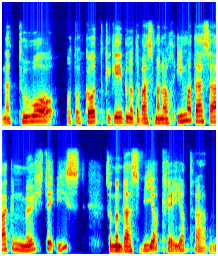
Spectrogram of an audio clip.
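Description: A man with an ordinary speaking voice talks fairly high, with ordinary pitch variation. The recording is very clean with a silent background, and the sound is dry and close with no echo. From northern Switzerland, Schaffhausen. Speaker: photographer and entrepreneur. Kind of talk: interview conversation.

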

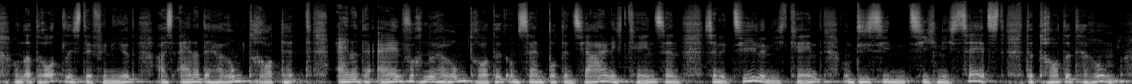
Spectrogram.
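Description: Noticeable background noise surrounds a man speaking at a fairly low pitch with very even loudness. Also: ordinary pitch variation, moderate pace. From USA. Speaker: sales trainer. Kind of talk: motivational monologue. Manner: animated; halting with repetitions.

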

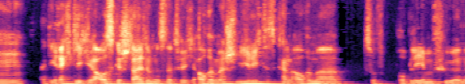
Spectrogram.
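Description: Speaking at a fairly quick pace, a man has a somewhat breathy voice at a medium pitch with ordinary pitch variation. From Munich, Bavaria. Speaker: SEO consultant. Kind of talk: casual interview. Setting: video podcast.

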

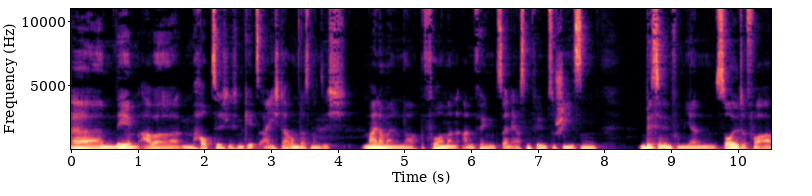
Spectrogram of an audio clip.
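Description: Heard on a very clean recording with a silent background, a man's fairly low, dark, mellow voice moves at a moderate pace with fairly even intonation. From Mannheim, Germany. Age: 20s. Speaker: photographer. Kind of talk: casual chat. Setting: studio.

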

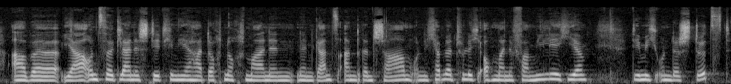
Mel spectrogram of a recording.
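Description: Monotone, flat intonation at a fairly quick pace amid noticeable background noise. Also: woman, medium pitch for a woman. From Franconia, Germany. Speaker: photographer. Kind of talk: casual interview.

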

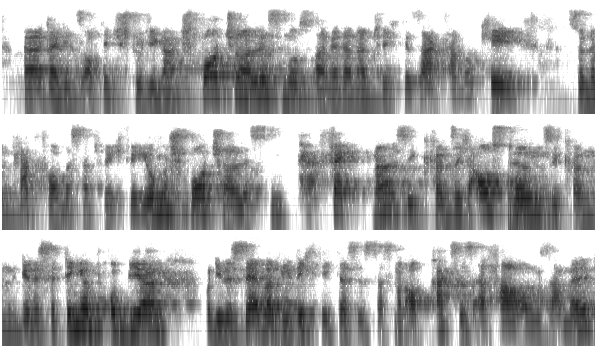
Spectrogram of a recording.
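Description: A man's high-pitched voice at a very fast pace with lively intonation. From Hamburg, northern Germany. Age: 30s. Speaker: media entrepreneur. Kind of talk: interview. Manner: many filler sounds (äh, ähm).

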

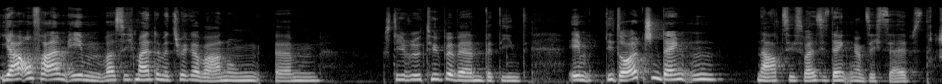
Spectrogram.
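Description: An ordinary speaking voice: a woman at a medium pitch talks at a moderate pace with ordinary pitch variation. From Switzerland. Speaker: podcast co-host. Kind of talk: casual chat.

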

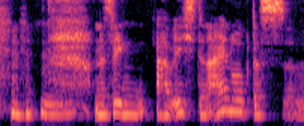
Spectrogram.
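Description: Against noticeable background noise, a woman's voice sits at a medium pitch. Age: 30s. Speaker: leadership trainer and coach. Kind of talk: interview.

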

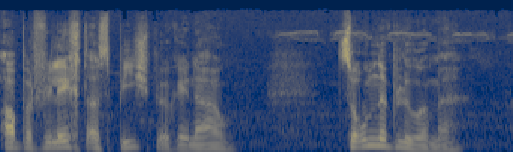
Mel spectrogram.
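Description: The man's pitch swings very widely, and the sound is dry and close with no echo. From Switzerland, Lucerne hinterland. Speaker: botanist podcast co-host. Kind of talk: casual educational chat. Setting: outdoors in a garden.

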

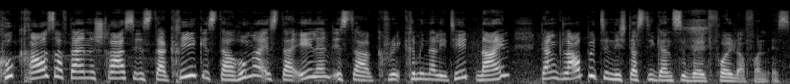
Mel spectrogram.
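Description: An animated woman speaks in a high pitch with very wide pitch swings. The sound is dry and close, with no echo. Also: moderate pace. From Germany. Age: 50s. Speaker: life coach and podcast host. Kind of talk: casual chat. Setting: outdoors on a meadow.

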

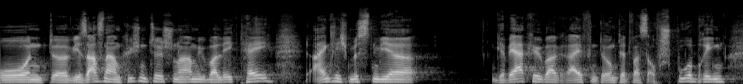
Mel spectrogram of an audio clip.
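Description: A man's ordinary speaking voice at a medium pitch and moderate pace, with fairly even intonation, in a very clean recording with a silent background. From Berlin, Germany. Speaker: plumber and heating installer. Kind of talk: interview. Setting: studio.

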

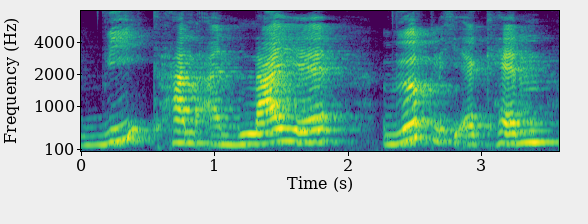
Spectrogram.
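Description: A woman at a very slow pace with ordinary pitch variation, plus noticeable background noise and audible room echo. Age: 30s. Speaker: podcast host and workshop trainer. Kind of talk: solo podcast monologue.

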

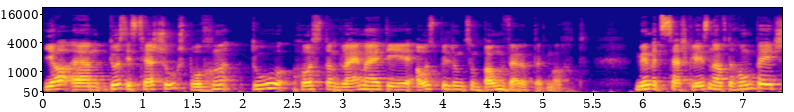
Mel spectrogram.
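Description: There is noticeable background noise as a man with a high pitch and a Tyrolean accent speaks at a moderate pace with ordinary pitch variation. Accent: Tyrolean Austrian German. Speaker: podcast host. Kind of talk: interview.

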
